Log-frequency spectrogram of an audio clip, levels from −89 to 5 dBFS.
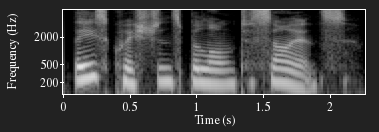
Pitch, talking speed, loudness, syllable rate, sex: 205 Hz, 130 wpm, -20 LUFS, 4.6 syllables/s, female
